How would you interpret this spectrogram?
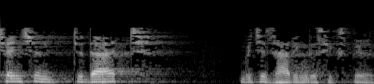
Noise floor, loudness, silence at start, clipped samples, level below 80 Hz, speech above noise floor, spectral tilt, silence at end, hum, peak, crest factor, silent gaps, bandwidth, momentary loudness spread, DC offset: -62 dBFS; -24 LUFS; 0 s; under 0.1%; -46 dBFS; 39 dB; -9 dB/octave; 0 s; none; -4 dBFS; 20 dB; none; 6 kHz; 13 LU; under 0.1%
